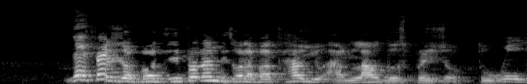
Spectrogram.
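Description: A section at the wrong speed runs from 1.07 s to 5.01 s in this speech clip: playback drops to 0.761 times the original rate, so the sound turns slow and deep, roughly five semitones lower, likely because that stretch was fitted to the wrong clock.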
